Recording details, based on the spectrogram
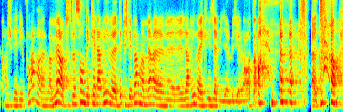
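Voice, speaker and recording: A young woman from Morocco answers interview questions with lively energy. She laughs often and fills her sentences with hesitations and quick restarts. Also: mid-range voice, a little hiss or hum. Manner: animated, laughs often, many fillers and restarts. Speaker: guest entrepreneur.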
